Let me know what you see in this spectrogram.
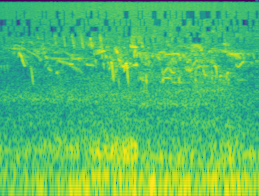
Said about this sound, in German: Und all diese Ablenkungen meiner Wahrnehmung lässt einfach diese Grasmücke vor mir singen und singen und singen. Boah, da waren Imitationen eben drin.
